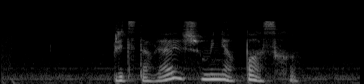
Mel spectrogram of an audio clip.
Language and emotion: Russian, neutral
